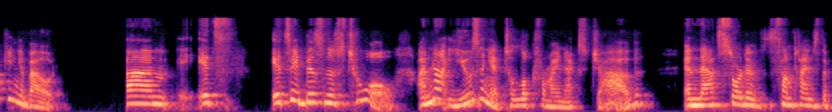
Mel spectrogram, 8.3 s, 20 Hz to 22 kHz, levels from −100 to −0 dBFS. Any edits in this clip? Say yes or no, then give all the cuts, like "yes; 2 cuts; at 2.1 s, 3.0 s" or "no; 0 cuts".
no; 0 cuts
